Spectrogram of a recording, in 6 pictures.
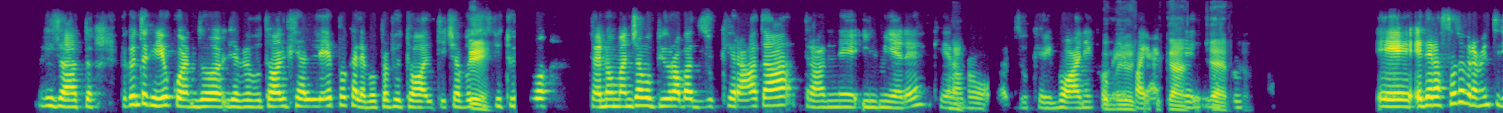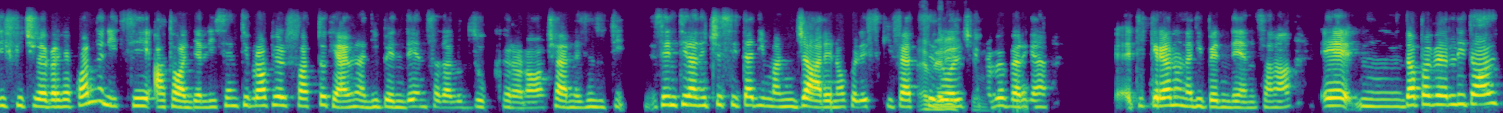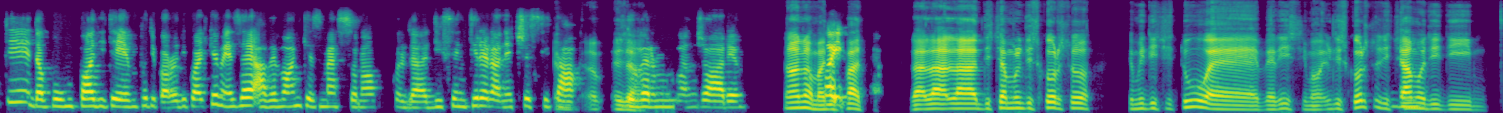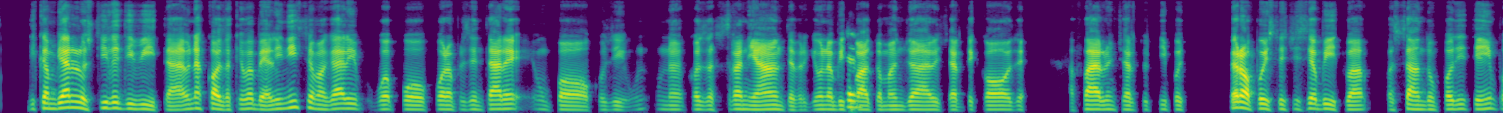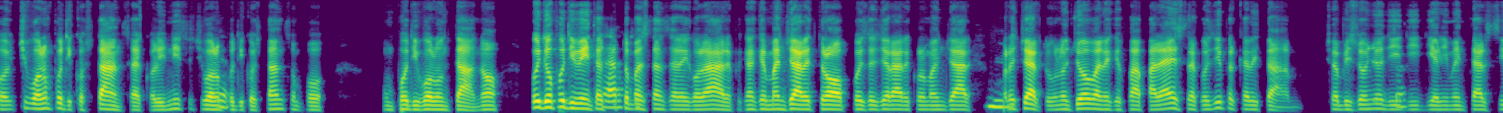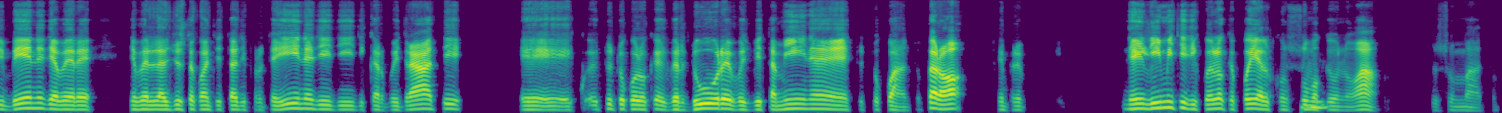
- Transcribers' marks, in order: "proprio" said as "popio"; "cioè" said as "ceh"; "avevo" said as "aevo"; "cioè" said as "ceh"; "proprio" said as "propio"; "cioè" said as "ceh"; "proprio" said as "propio"; "parlo" said as "pallo"; other background noise; tongue click; "perché" said as "peché"
- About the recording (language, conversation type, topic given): Italian, podcast, Quali abitudini ti hanno cambiato davvero la vita?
